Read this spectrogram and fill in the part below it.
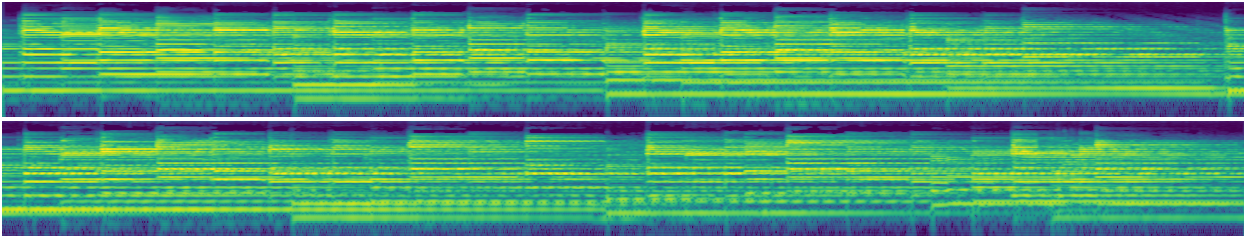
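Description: Electric guitar run through a Kemper rotary modulation effect rings out in sustained, swirling chords with a chorus-like wobble and a slight distorted edge, continuous and full for the whole stretch with no talking.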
